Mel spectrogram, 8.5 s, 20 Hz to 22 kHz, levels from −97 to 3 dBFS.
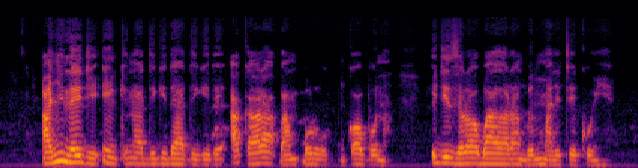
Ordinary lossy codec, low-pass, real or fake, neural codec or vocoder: MP3, 64 kbps; 14.4 kHz; fake; autoencoder, 48 kHz, 128 numbers a frame, DAC-VAE, trained on Japanese speech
